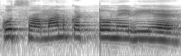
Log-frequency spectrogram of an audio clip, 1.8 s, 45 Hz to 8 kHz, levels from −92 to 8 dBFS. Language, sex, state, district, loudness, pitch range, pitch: Hindi, female, Uttar Pradesh, Shamli, -14 LUFS, 220-255 Hz, 240 Hz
